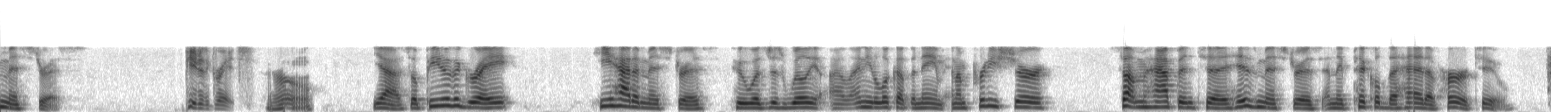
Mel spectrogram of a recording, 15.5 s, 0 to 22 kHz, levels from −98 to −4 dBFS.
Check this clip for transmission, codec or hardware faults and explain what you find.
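The speech has three brief dropouts concealed by packet loss with pitch repetition. The first, at 7.00 to 7.03 s, falls after "he had a" and before "who was just". The second, at 9.48 to 9.52 s, comes after "look up the name" and before "I'm pretty sure something". The third, at 14.09 to 14.14 s, follows "and they pickled the". The gaps last about 30, 40 and 50 ms, which fits runs of three, four and five 10 ms packets.

In each gap, the receiver loops the last pitch cycle and fades it, so the voice briefly holds a slightly buzzy tone. On a waveform, identical repeated periods shrink in amplitude. On a spectrogram, the harmonics run flat and unchanging for that short stretch. The G.711 A-law telephone band carries the sound up to 4 kHz.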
